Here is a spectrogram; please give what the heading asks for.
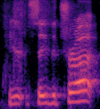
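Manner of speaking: usual speaking voice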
